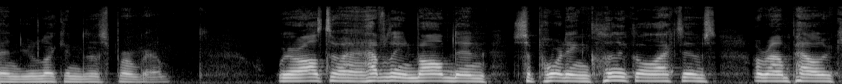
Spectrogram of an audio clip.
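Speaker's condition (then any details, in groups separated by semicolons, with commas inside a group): Bulbar onset ALS; affects speech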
